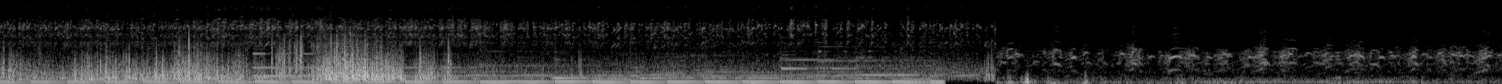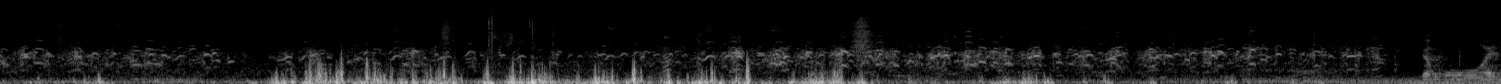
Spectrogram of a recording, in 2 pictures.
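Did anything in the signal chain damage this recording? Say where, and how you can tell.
Yes. A faint metallic shimmer and dulled top run throughout: imaging from linear upsampling in the rate conversion, 22 kHz to 48 kHz, leaving mirror images at 11.03 to 22.05 kHz about 40 dB down.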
